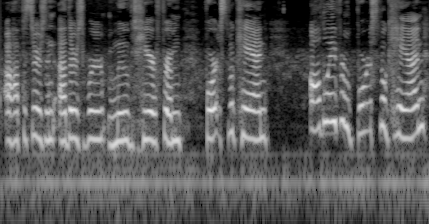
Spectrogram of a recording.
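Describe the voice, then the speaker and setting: Breathless high-voiced woman vlogging outdoors. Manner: chatty, addresses viewers directly. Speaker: paranormal vlogger. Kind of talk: casual vlog, reading a sign aloud. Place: outdoors at a cemetery.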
